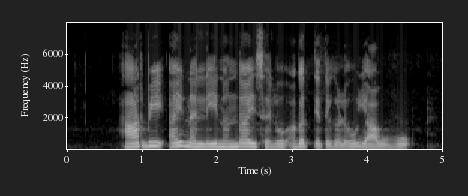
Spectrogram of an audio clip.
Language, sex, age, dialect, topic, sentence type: Kannada, female, 51-55, Mysore Kannada, banking, question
